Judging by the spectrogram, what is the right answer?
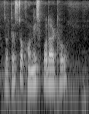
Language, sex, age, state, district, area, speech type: Assamese, male, 30-45, Assam, Goalpara, urban, spontaneous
